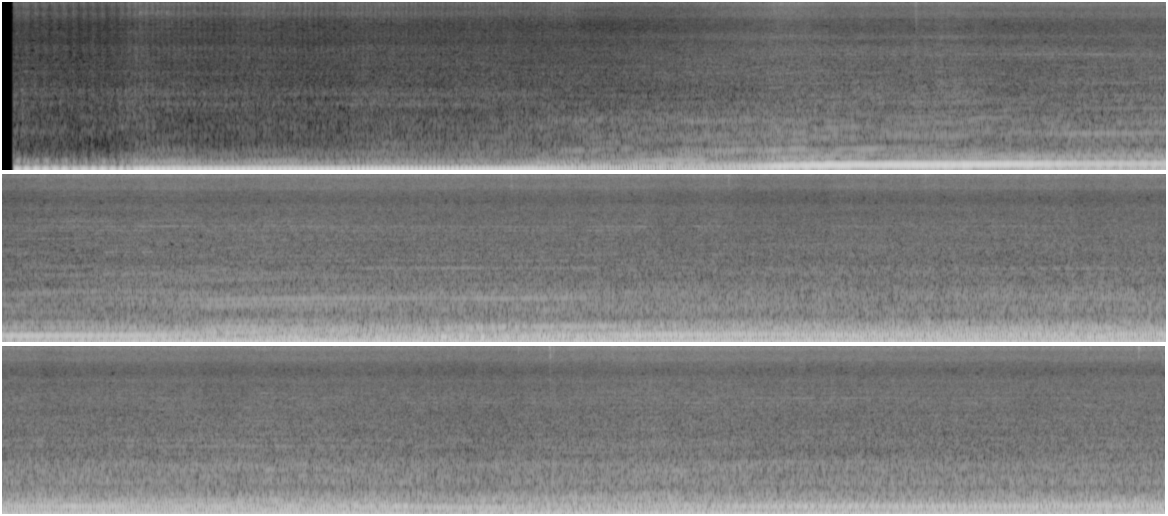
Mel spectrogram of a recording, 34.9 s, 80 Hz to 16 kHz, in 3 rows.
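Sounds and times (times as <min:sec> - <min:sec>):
tyres on gravel road: 0:00.1 - 0:34.9
vehicle engine accelerating: 0:00.2 - 0:34.9.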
